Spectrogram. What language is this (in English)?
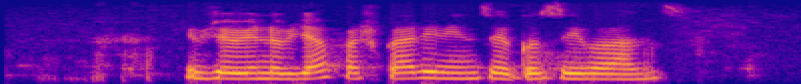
Kinyarwanda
